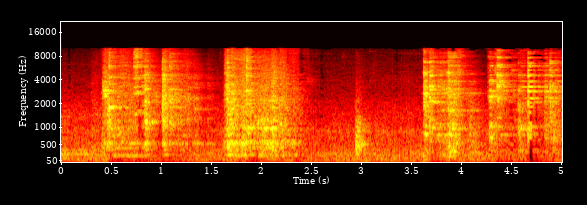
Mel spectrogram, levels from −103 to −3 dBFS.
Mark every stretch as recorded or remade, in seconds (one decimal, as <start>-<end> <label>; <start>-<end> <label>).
0.0-2.2 recorded; 2.2-2.7 remade; 2.7-3.3 recorded; 3.3-4.0 remade; 4.0-5.0 recorded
